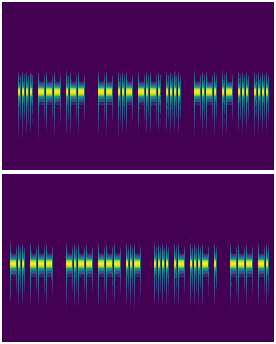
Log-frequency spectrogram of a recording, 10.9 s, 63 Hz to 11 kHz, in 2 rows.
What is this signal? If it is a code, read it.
Morse code, heard as a keyed tone, about 32 wpm, 700 Hz. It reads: HOW MUCH CASH DO YOU HAVE ON
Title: Sentences from Top 1000 Words - Review Part 5 - 30wpm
